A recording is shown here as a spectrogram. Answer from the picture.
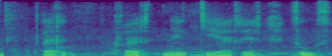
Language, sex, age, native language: Icelandic, female, 8, Icelandic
